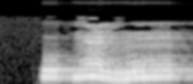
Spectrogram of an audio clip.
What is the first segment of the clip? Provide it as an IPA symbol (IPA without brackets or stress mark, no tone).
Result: u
